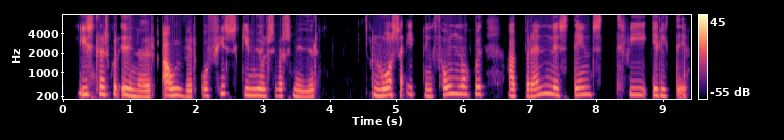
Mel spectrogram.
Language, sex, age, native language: Icelandic, female, 30-39, Icelandic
